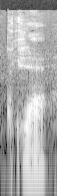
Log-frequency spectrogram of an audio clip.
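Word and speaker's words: croient: E-N-T n'est pas prononcé, donc il croit au pluriel.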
